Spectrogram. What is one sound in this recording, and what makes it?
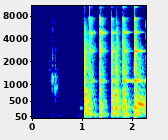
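A whisk beats eggs briskly in a glass bowl.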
